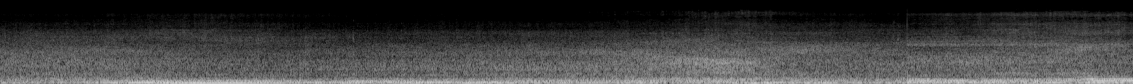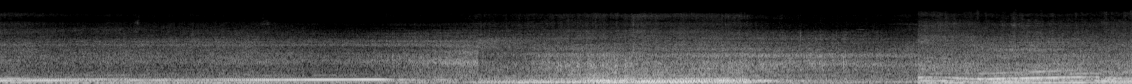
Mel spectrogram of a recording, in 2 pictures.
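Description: Outdoors, traffic hums steadily in the street.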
